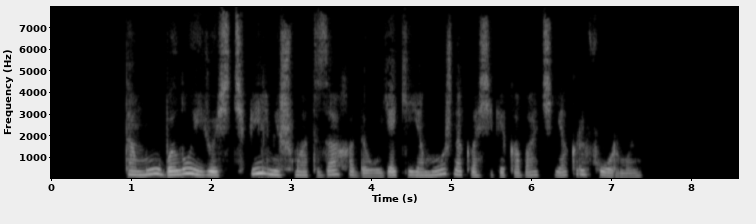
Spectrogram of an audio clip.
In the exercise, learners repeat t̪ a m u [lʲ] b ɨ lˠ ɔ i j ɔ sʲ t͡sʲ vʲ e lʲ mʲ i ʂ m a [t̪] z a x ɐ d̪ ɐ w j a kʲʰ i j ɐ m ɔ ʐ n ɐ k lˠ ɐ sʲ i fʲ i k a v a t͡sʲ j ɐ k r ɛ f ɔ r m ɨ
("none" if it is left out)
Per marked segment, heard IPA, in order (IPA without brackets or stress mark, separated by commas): none, t̪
